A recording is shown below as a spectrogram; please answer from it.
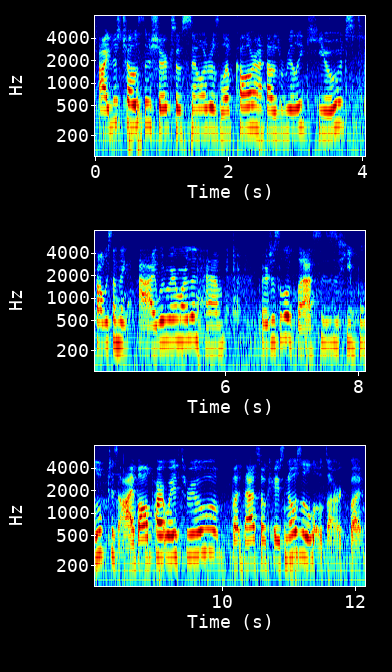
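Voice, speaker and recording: Slight background noise accompanies a chatty, high-voiced teen girl hosting a casual vlog indoors in a home room lined with shelves. Her talk is full of jokes and self-deprecating asides, and she slips into hushed whispers whenever she shows something up close.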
